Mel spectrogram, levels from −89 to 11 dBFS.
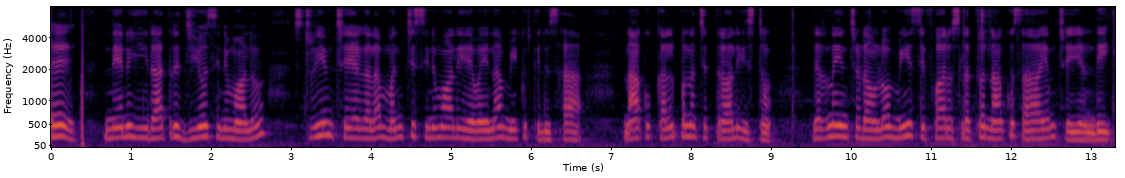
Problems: background sounds at intervals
